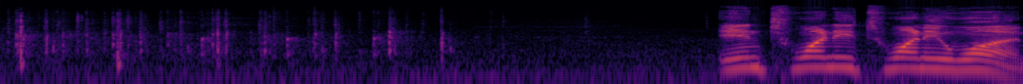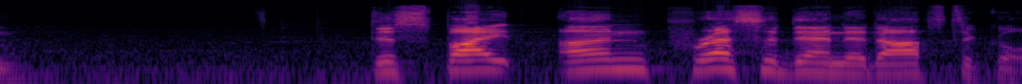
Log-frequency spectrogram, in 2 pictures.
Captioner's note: cheers and applause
